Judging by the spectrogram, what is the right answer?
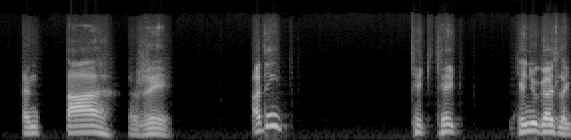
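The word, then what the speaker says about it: Tare: And Ta-re. I think, can you guys pronounce Ta-re? Re. It's R, Ta-re. It's not Ta-le.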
